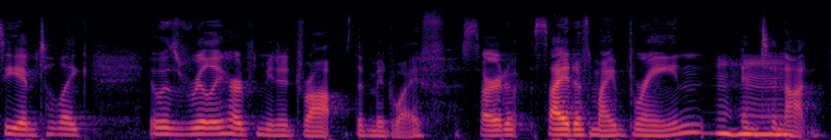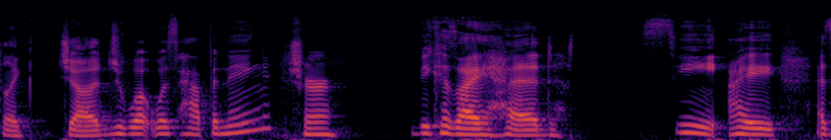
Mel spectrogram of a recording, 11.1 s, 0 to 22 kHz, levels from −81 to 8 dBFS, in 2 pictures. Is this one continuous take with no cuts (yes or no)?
yes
